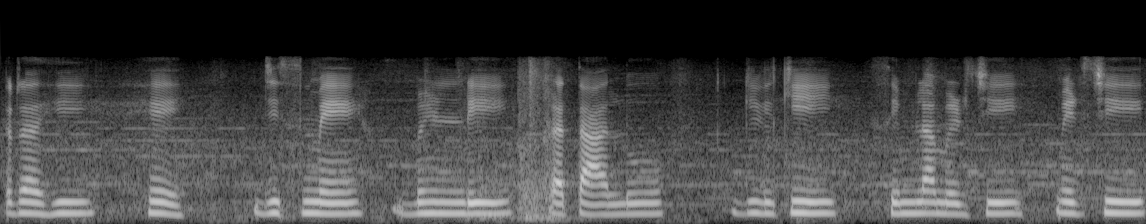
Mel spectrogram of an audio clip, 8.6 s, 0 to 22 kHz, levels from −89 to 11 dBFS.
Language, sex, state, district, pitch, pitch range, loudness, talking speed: Hindi, female, Madhya Pradesh, Dhar, 195 Hz, 190-200 Hz, -18 LUFS, 65 wpm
